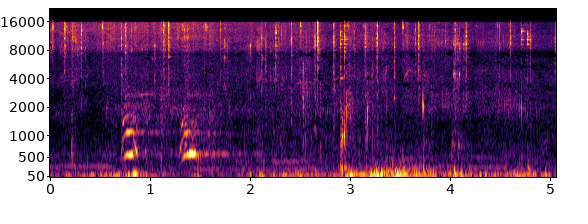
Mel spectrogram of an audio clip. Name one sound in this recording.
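Wagon wheels roll and rumble over dry grass.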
